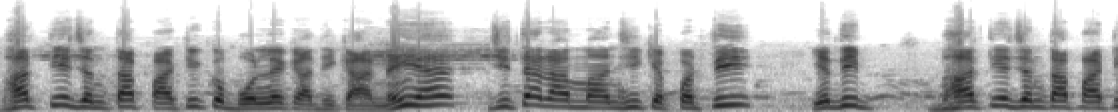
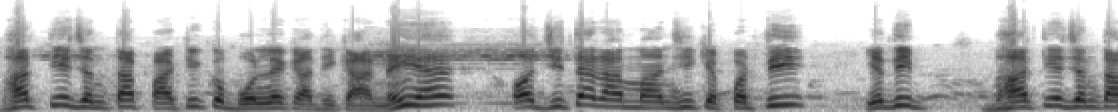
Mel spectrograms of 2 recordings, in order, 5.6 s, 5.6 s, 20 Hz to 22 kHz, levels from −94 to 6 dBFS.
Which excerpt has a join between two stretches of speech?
first; 1 cut; at 2.5 s

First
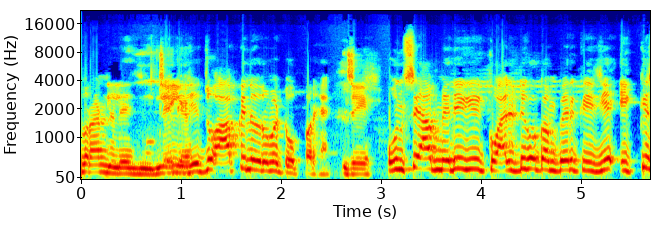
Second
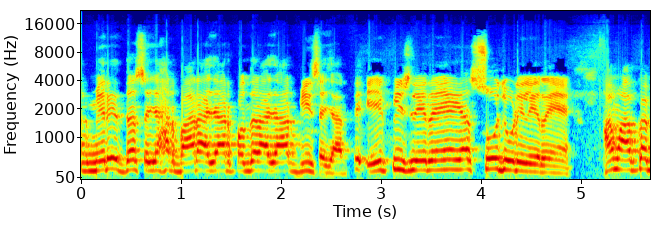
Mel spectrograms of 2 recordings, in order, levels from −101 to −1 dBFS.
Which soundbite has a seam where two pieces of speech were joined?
second; 1 cut; at 2.8 s

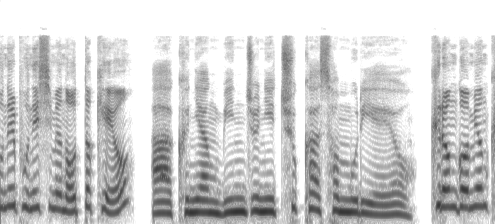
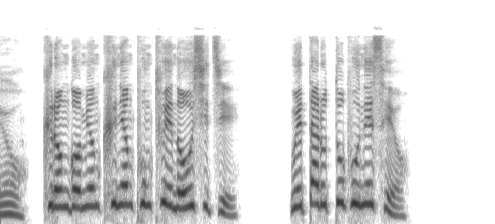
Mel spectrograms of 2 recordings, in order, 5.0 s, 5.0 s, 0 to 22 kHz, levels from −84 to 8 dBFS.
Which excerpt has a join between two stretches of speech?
first; 1 cut; at 1.4 s

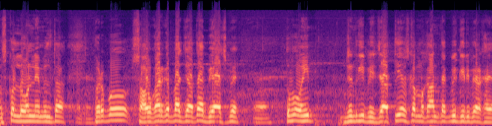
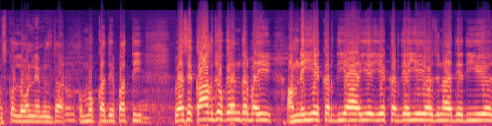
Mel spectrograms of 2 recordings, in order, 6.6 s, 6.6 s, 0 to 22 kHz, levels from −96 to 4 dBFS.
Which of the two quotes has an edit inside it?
second; 1 cut; at 1.0 s

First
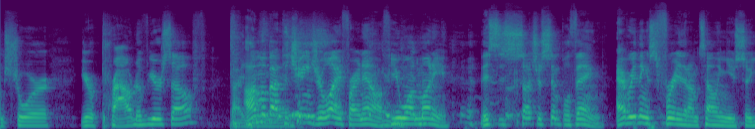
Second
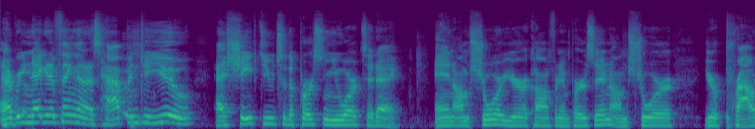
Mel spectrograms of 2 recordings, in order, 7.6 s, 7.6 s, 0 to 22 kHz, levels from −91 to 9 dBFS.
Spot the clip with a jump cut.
first; 1 cut; at 2.3 s

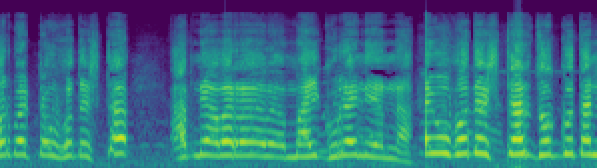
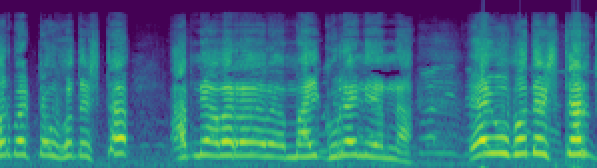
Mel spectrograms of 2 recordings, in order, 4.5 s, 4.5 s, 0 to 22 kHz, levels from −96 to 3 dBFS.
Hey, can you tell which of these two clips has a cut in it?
first; 1 cut; at 3.2 s

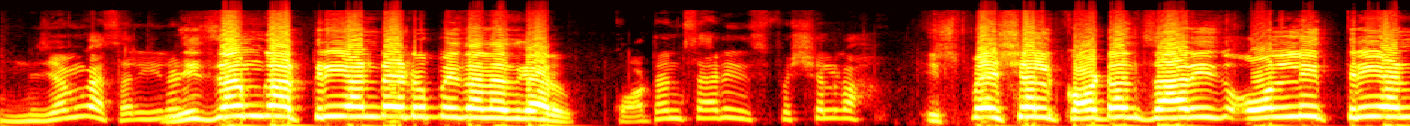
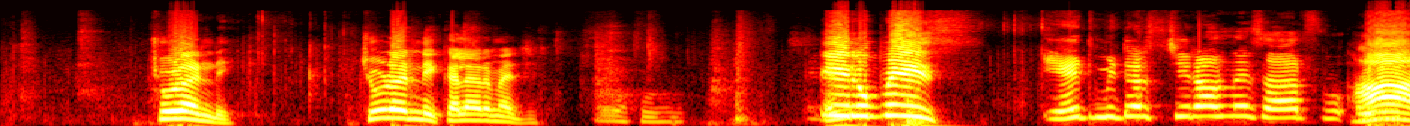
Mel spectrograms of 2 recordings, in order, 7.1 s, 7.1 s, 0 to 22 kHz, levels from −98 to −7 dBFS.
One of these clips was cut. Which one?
second; 1 cut; at 4.1 s

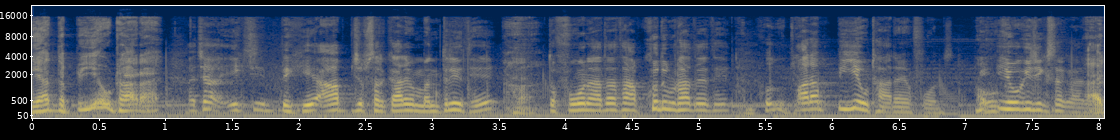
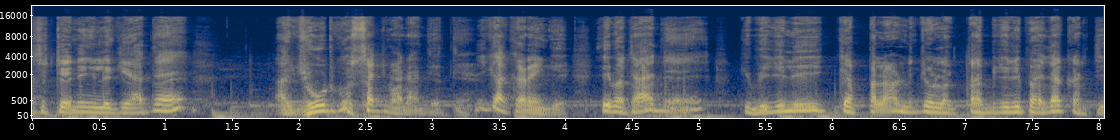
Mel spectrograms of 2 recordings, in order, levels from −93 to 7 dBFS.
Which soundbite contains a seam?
second; 1 cut; at 3.4 s

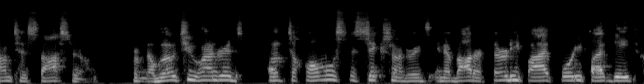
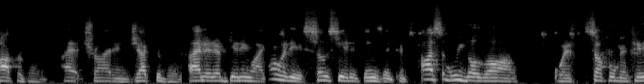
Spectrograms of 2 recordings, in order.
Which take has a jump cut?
second; 2 cuts; at 1.8 s, 2.7 s

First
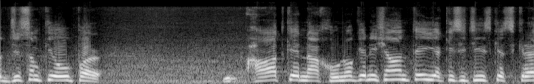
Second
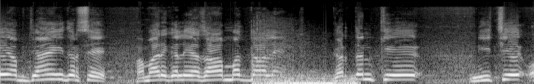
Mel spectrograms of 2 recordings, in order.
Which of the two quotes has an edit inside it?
second; 1 cut; at 3.1 s

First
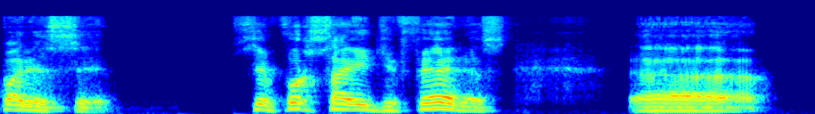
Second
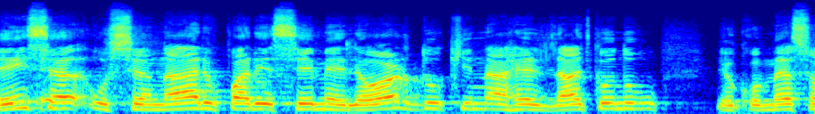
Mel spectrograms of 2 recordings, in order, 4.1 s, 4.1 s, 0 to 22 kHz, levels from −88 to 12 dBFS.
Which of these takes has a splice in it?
first; 1 cut; at 1.0 s

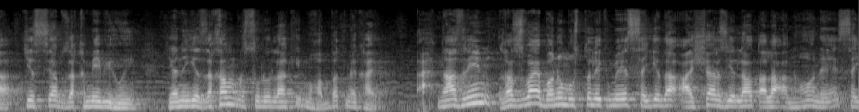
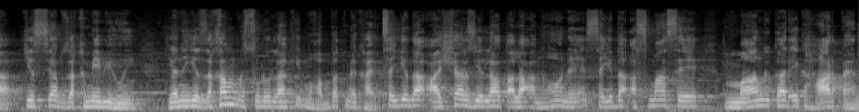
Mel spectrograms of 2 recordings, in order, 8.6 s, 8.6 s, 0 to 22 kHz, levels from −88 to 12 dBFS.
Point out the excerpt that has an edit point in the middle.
second; 1 cut; at 3.9 s

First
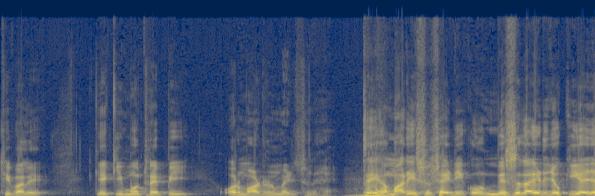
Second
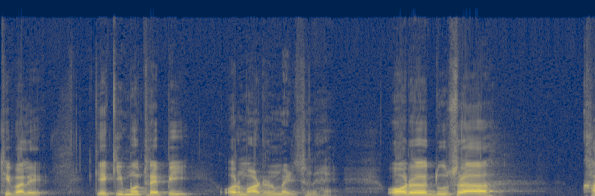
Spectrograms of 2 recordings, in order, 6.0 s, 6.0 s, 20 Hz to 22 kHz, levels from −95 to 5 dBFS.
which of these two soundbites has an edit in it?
first; 1 cut; at 3.6 s

